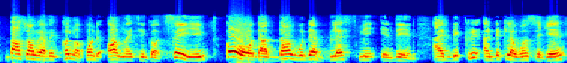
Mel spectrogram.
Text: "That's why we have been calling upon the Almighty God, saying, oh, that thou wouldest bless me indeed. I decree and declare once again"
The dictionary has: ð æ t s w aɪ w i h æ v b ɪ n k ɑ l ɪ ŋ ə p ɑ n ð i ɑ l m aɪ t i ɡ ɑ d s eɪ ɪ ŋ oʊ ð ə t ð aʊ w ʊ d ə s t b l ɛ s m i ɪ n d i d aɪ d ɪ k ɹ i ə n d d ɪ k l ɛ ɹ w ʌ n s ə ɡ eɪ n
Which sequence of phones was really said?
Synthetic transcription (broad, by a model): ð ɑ t s w aɪ w i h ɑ v b ɪ n k ɑ l ɪ ŋ ə p ɑ n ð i ɑ l m aɪ t i ɡ ɑ d s eɪ ɪ ŋ oʊ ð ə t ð aʊ w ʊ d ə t b l ɛ s m i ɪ n d i d aɪ d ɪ k ɹ i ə n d d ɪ k l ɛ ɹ w ʌ n s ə ɡ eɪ n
